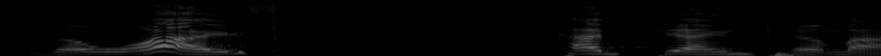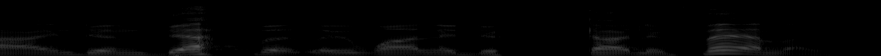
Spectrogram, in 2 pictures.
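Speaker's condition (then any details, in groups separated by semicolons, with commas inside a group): Cerebral palsy; affects hearing and speech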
